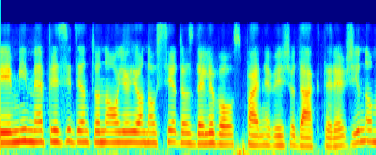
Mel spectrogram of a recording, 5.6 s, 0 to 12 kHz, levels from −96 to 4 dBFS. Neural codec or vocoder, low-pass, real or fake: codec, 16 kHz, about 1 kbps, DyCAST, with the encoder's durations; 7.2 kHz; fake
